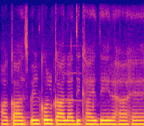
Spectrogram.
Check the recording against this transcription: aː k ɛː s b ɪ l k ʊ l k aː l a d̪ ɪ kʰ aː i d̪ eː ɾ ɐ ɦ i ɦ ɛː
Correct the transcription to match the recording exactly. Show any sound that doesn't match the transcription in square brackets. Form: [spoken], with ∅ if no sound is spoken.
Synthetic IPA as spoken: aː k [aː] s b ɪ l k ʊ l k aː l a d̪ ɪ kʰ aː i d̪ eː ɾ ɐ ɦ [a] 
